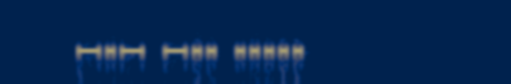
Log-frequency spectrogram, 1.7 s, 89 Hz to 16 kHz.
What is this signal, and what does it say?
Morse code, heard as a keyed tone, about 50 wpm, 700 Hz. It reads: KD5
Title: USA Call Sign Prefixes - 50wpm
